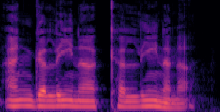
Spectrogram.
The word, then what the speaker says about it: Angelina Kalinina: I think it's a hard G in the first name. Angelina Kalinina, I believe.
